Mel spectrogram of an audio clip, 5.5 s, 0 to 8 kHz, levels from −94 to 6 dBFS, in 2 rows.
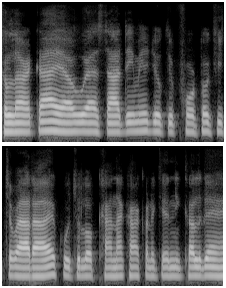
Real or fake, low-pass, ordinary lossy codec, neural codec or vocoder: fake; none; none; codec, 16 kHz, 1 kbps, X-Codec, WavLM features, trained on Multilingual LibriSpeech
